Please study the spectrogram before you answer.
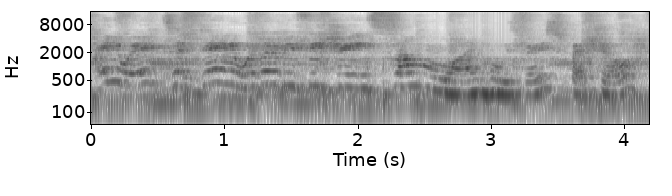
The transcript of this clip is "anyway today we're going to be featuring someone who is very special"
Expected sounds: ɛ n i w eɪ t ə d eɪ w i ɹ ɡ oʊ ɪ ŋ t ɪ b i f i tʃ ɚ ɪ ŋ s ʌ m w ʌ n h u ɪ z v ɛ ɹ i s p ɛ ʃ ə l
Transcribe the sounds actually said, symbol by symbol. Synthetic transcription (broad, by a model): ɛ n i w eɪ t ə d eɪ w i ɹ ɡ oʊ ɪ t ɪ b i f i tʃ ɚ ɪ ŋ s ʌ m w ʌ n h u ɪ z v ɛ ɹ i s p ɛ ʃ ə l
